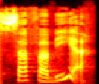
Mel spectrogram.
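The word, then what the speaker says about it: Safavieh: pronounce that uh but I did find find out how it is to be pronounced and that is safia safia okay no wonder we weren't getting that right that's kind of a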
